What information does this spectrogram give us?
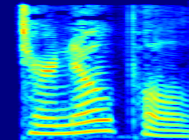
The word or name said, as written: ternopol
